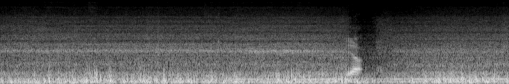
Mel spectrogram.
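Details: 2006 Jeep Liberty KJ CRD, after replacing climate control blower motor that locked up and squealed above speed 2: steady, even rush of air with no rattle or squeal; new blower motor running normally.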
